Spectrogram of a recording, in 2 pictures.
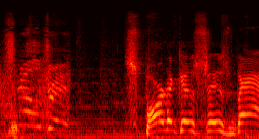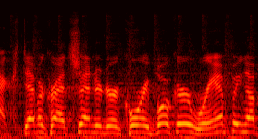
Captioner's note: applause; cheers and applause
